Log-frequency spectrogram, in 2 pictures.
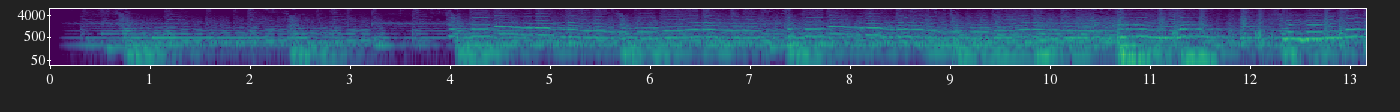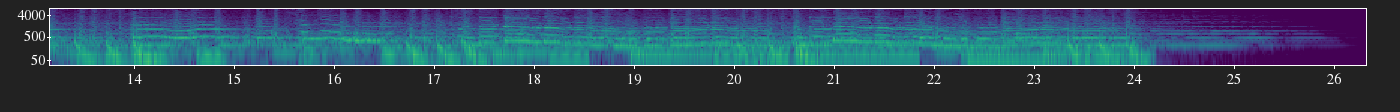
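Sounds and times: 
Tamil love background music ringtone: 0.1s - 25.9s.

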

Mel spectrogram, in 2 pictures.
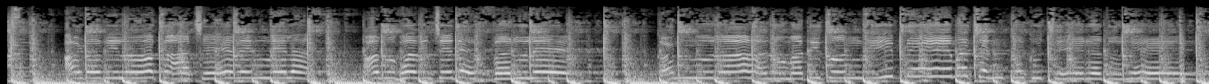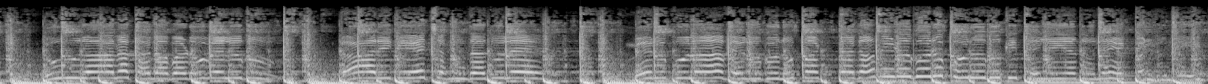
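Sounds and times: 
sad Telugu love song: 0.6s - 24.1s.

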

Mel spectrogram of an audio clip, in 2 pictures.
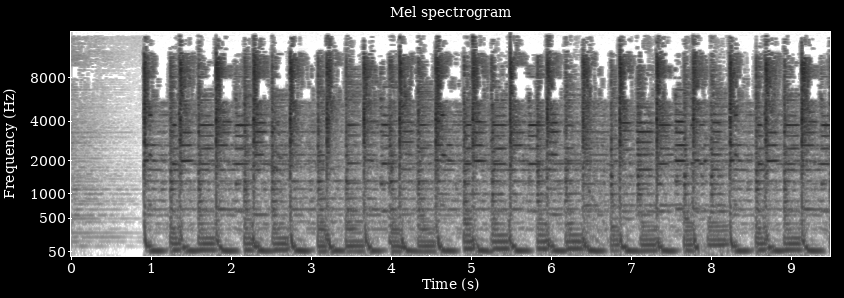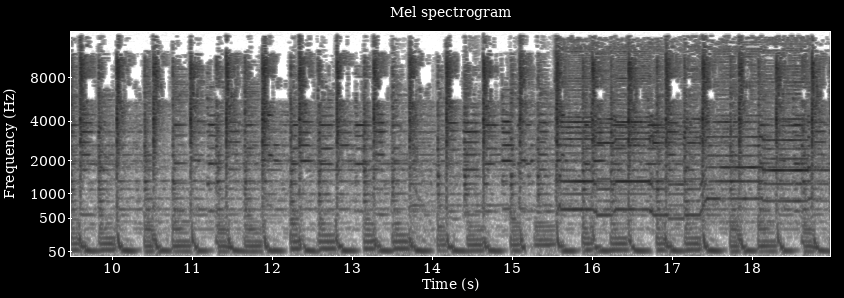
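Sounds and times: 
instrumental remix ringtone: 0.9s - 18.9s.

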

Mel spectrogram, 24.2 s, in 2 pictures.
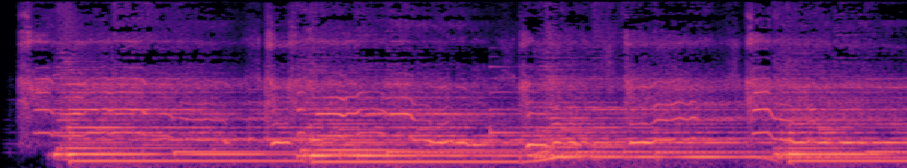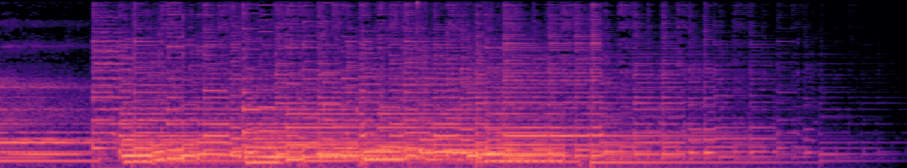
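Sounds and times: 
instrumental music: 0.5s - 24.1s.

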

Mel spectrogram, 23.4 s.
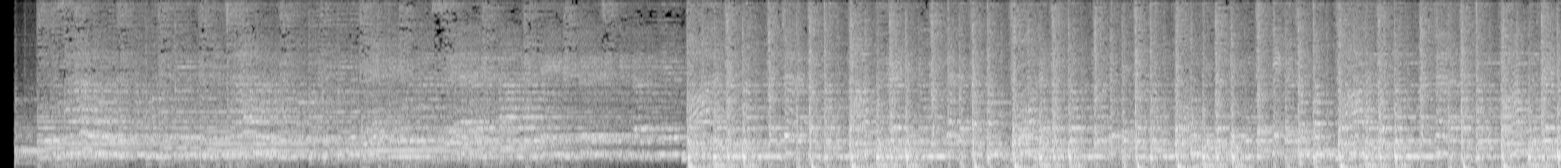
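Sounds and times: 
Tamil ringtone: 0.2s - 9.0s, 10.3s - 23.4s.

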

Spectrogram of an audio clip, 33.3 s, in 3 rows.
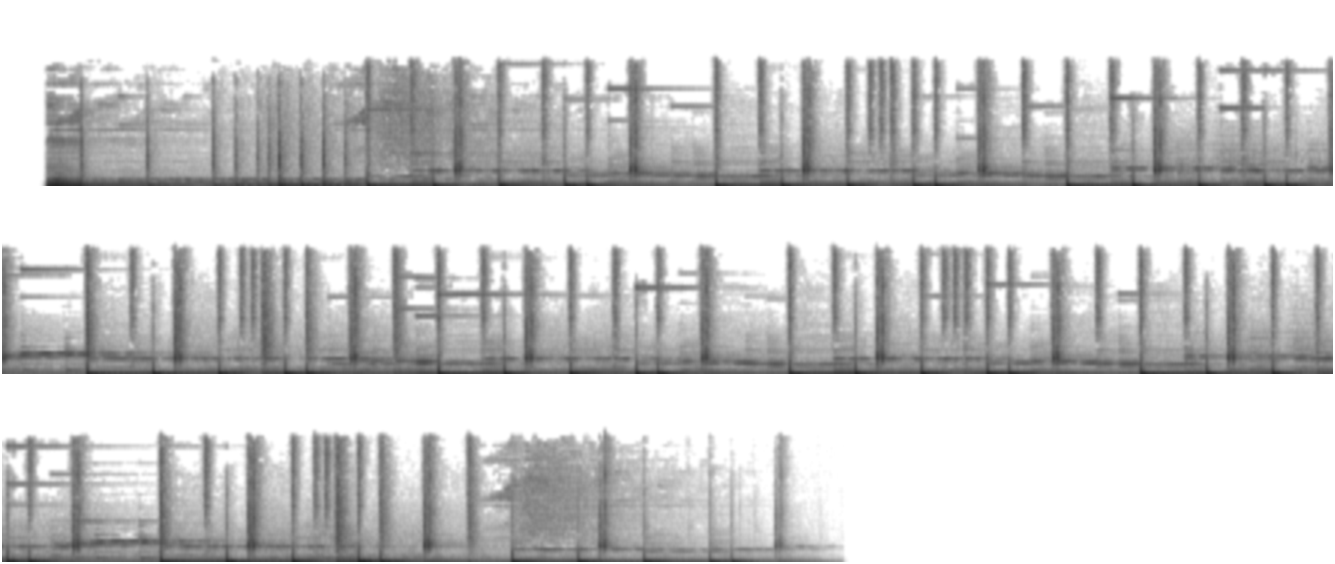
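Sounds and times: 
instrumental ringtone: 0.4s - 29.1s.

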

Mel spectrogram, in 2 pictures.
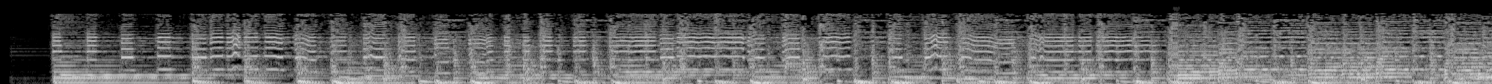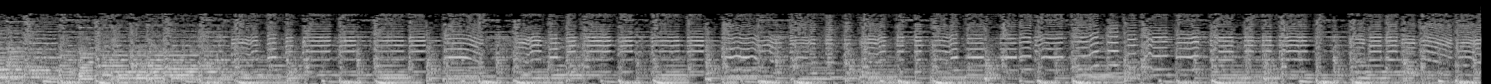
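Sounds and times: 
background music ringtone: 0.2s - 29.8s.

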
